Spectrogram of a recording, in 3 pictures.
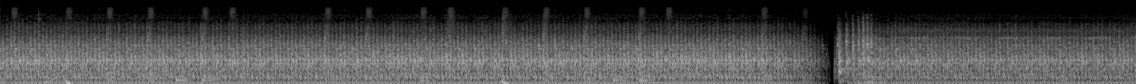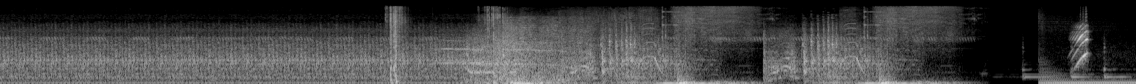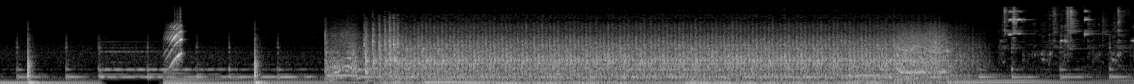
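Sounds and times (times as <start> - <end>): tractor engine idling: 0.0 - 15.9, 26.0 - 34.0.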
